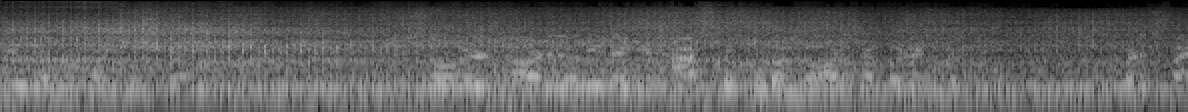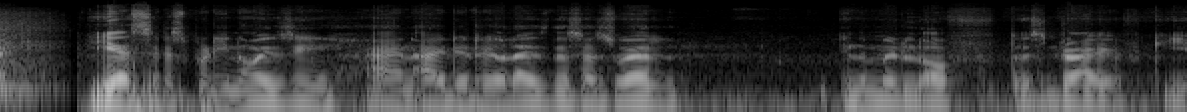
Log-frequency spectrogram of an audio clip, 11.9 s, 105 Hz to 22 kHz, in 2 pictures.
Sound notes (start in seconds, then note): 3.8 annoying vehicle noise! 😵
